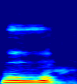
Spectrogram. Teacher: The number 5 is pronounced Wu, and it's in third tone going down and then up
